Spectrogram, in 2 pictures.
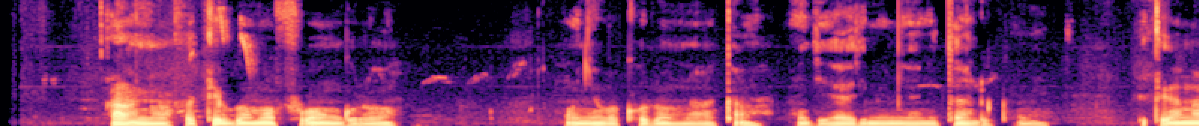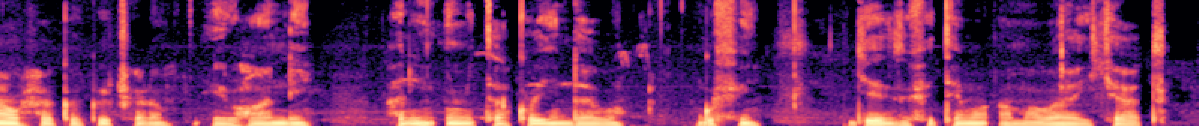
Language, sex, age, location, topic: Kinyarwanda, male, 18-24, Kigali, finance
